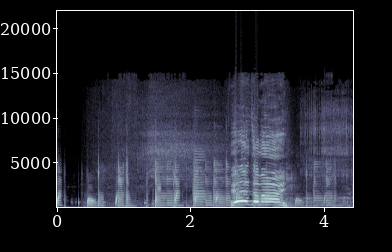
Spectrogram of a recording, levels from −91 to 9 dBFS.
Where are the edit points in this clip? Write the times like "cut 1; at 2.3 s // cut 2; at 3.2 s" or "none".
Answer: cut 1; at 1.2 s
